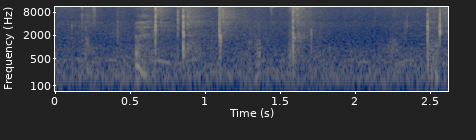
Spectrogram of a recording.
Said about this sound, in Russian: Упали, отжались, полностью, полностью ложимся. Грудью, грудью ложимся. На скорость не делаем, делаем на технику. Я вас прошу, делаем на технику. Ноги под себя и прыжок с хлопком над головой.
